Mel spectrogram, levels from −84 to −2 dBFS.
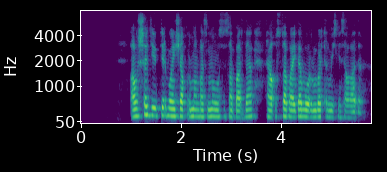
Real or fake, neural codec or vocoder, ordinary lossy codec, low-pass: fake; codec, 16 kHz, 2 kbps, FunCodec, trained on LibriTTS, 25 frames a second; none; none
